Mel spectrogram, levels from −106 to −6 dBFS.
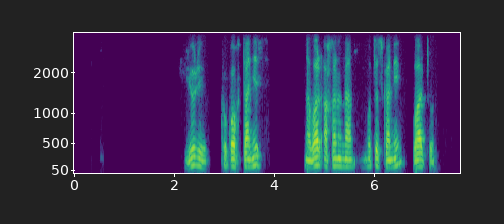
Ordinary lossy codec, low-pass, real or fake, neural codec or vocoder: Opus, 24 kbps; 3.6 kHz; fake; vocoder, 44.1 kHz, 128 mel bands every 512 samples, BigVGAN v2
